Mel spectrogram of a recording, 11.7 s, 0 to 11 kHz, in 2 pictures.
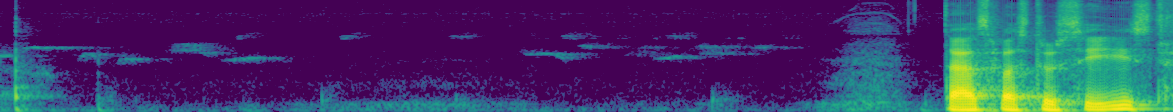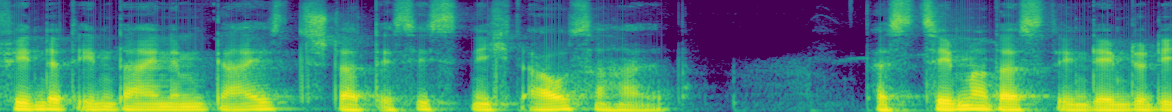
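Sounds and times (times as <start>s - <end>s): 
faint bird chirps: 0.0s - 4.6s, 9.5s - 11.6s
speech: 4.7s - 9.4s, 10.2s - 11.7s.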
